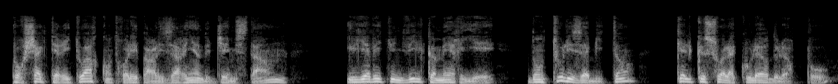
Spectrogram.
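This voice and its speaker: A man narrating an audiobook in a measured, even reading style. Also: sits low, slightly rough, dry recording, clean studio sound.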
